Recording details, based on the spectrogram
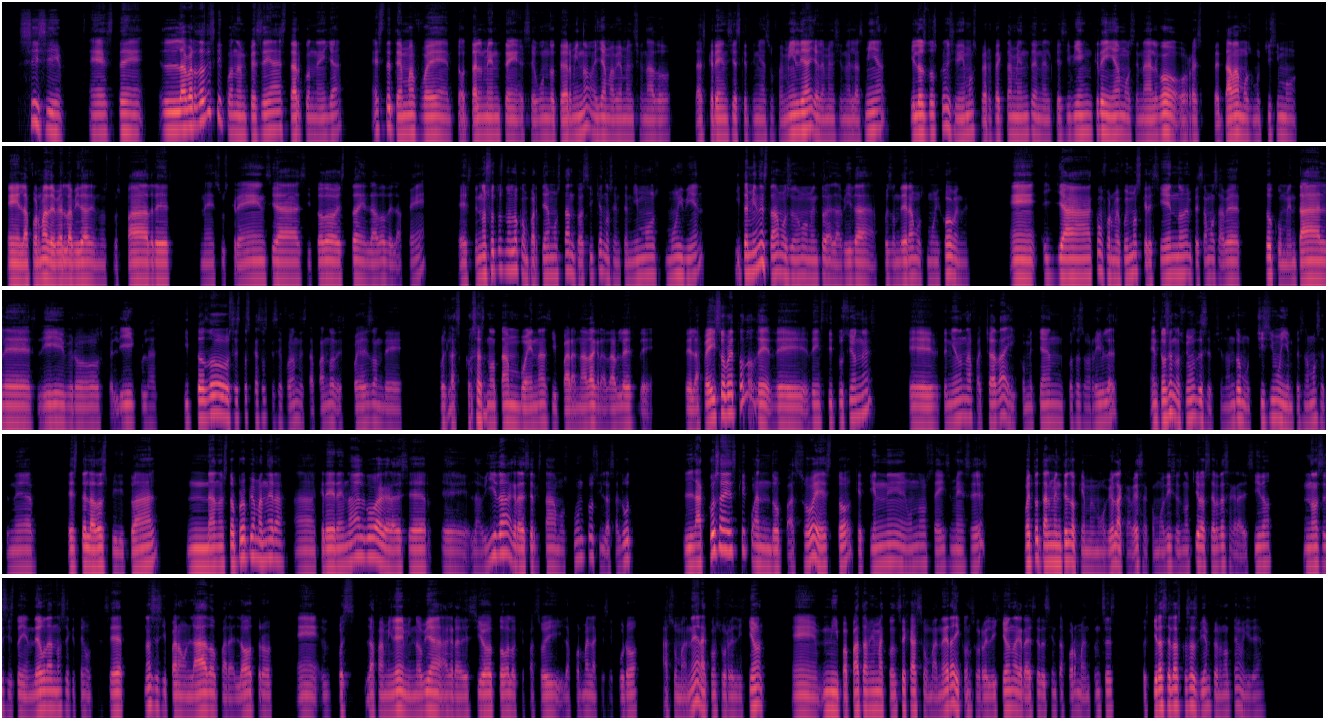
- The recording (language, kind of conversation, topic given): Spanish, advice, ¿Qué dudas tienes sobre tu fe o tus creencias y qué sentido les encuentras en tu vida?
- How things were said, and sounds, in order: laughing while speaking: "cosas"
